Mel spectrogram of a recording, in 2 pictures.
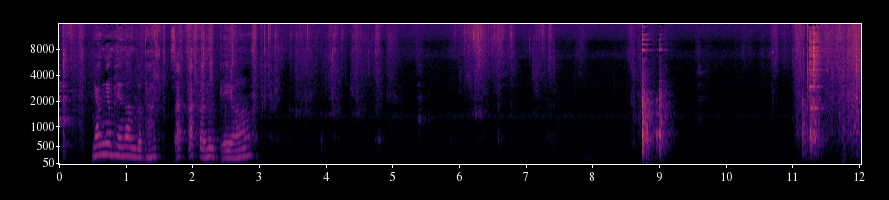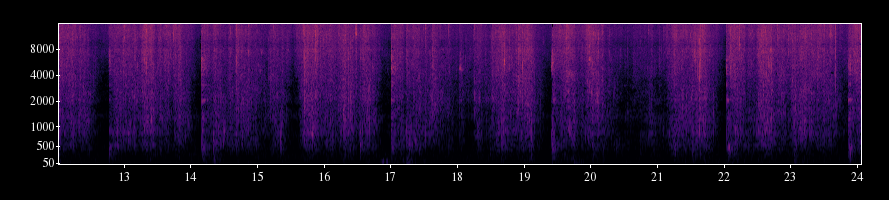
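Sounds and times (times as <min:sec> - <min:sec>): wet rustling of cabbage leaves: 0:00.0 - 0:05.3, 0:05.9 - 0:07.5, 0:10.6 - 0:24.0
plastic glove crinkling: 0:00.0 - 0:07.8, 0:10.5 - 0:24.0
dishes clinking: 0:11.1 - 0:11.6.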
